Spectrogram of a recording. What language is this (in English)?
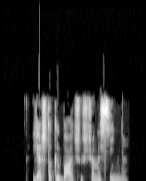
Ukrainian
